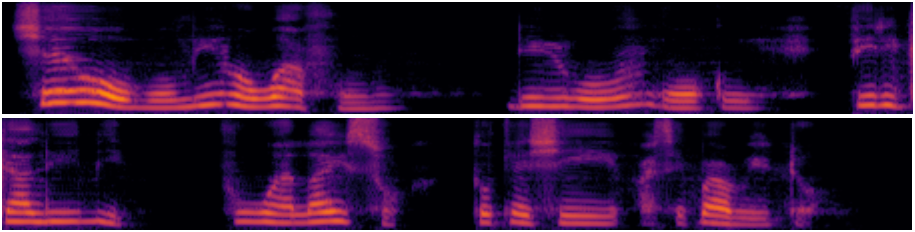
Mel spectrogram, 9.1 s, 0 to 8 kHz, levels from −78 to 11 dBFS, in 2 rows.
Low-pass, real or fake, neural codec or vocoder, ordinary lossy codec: none; fake; codec, 16 kHz, about 1 kbps, DyCAST, with the encoder's durations; none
